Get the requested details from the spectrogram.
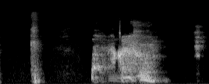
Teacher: প্রথমে শক্ত করে লাগাতে হবে পরে একটু বাতাস বের হবে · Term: কাফ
